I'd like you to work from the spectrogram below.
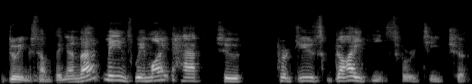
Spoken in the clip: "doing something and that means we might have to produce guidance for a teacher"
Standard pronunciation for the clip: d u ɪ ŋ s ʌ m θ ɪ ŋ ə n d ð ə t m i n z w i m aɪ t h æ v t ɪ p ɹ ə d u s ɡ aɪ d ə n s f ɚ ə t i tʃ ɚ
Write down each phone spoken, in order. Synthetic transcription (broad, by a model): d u ɪ ŋ s ʌ m θ ɪ ŋ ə n ð ə t m i n z w i m aɪ t h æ f t ɪ p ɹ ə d u s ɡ aɪ d n s f ɚ ə t i tʃ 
